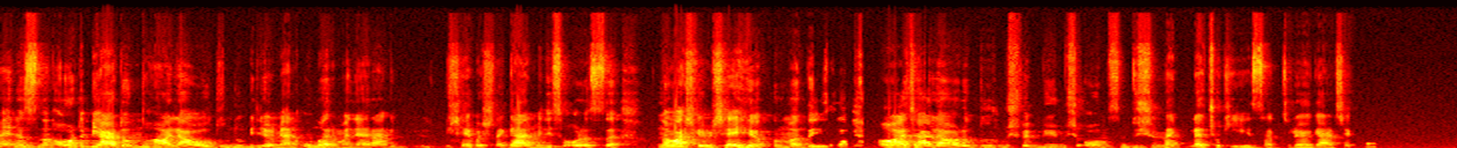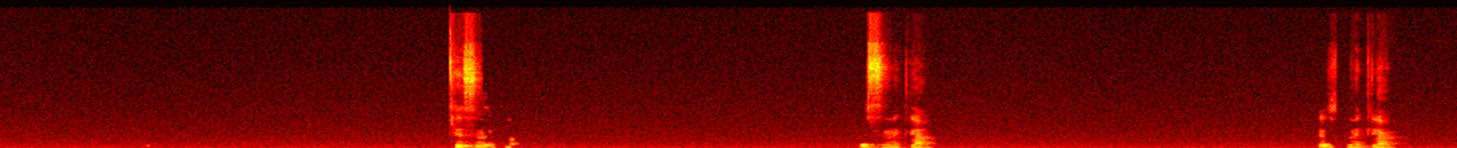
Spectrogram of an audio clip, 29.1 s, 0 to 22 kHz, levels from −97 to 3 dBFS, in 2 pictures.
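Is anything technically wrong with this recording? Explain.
Yes, the speech has hard clipping in four short bursts, at 1.02–1.12 s (after "en az orada bir"), 5.15–5.20 s, 6.73–6.80 s and 8.87–9.24 s (before "orada durmuş ve büyümüş"). Peaks overran a stage by about 2 to 4 dB and were sliced flat, giving brief crackle rather than the smooth thickening of soft saturation.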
